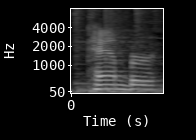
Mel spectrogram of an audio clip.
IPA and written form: ˈtæmbər (timbre)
